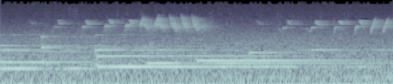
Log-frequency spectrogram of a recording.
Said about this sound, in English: Nevertheless, I'm finding species such as this northern water thrush, who likely arrived a week or two ago to much warmer weather, singing in spite of the chilly air.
